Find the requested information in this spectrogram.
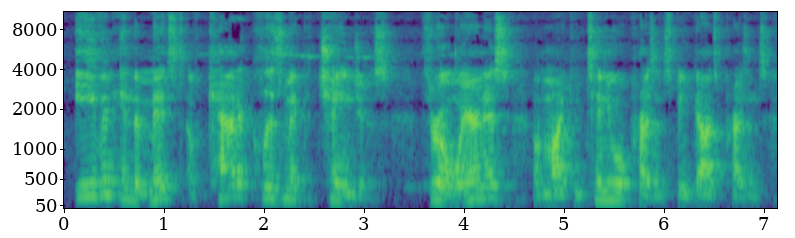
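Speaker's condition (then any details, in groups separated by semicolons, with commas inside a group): No condition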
